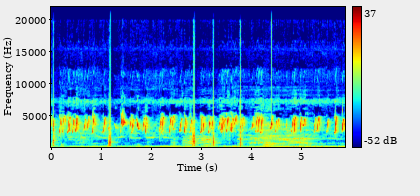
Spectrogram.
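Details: Chicks with their mothers: a dense, continuous chorus of high, thin peeping notes from several chicks, overlapping and repeated rapidly, with occasional sharp clicks and taps.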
